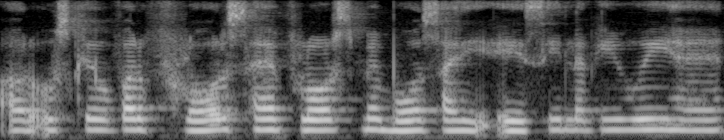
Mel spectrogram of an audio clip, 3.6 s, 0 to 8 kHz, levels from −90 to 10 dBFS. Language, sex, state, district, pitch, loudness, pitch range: Hindi, female, Delhi, New Delhi, 220 Hz, -16 LUFS, 215-230 Hz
